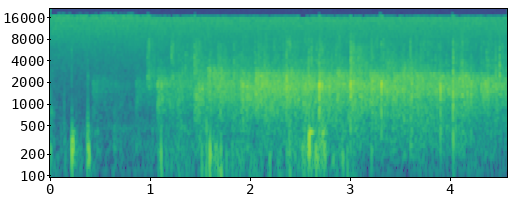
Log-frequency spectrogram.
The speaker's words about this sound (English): and I perhaps should not stand up to refute somebody, especially when they're popular, as is indicated by the first applause today.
